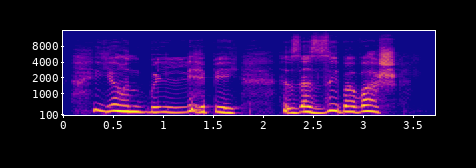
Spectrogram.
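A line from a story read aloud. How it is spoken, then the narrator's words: Shout breaking into sobs. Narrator (Belarusian): не скончыла крыку і заплакала, наўзрыт скаланаючыся уся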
